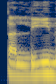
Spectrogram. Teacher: लेकिन यहां पर ये रखना है आपको याद कि त वर्ग के बाद ल आने पर त वर्ग का लोप हो जाता है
